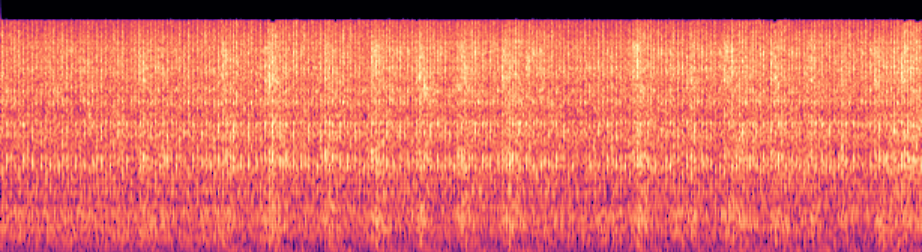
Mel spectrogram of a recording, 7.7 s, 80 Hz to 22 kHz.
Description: JTD 105 weird creaking noise when engine is cold.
